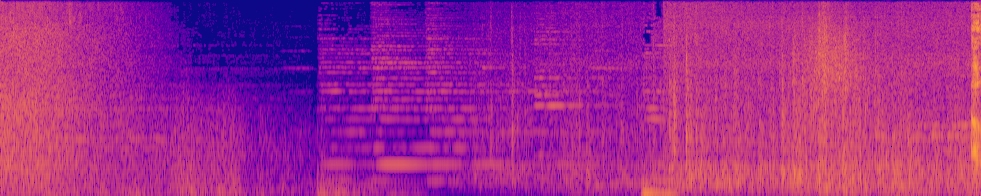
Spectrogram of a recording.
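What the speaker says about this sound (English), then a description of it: "Outside, the storm raged" A storm in the video game A Fisherman's Tale: heavy rain and wind roar, broken by a rumbling thunder crash, with a brief tonal musical interlude before the downpour surges back even louder.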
